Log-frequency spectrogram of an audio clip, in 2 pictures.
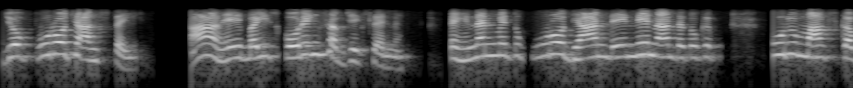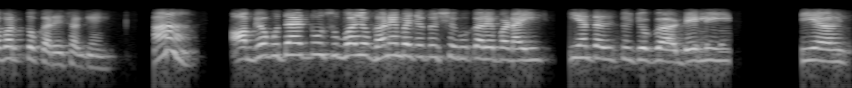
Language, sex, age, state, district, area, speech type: Sindhi, female, 60+, Maharashtra, Mumbai Suburban, urban, conversation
